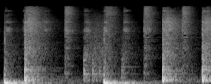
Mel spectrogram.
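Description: Background music: a drum kit playing a beat of kick, snare and cymbal hits, with a kick drum about once a second.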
